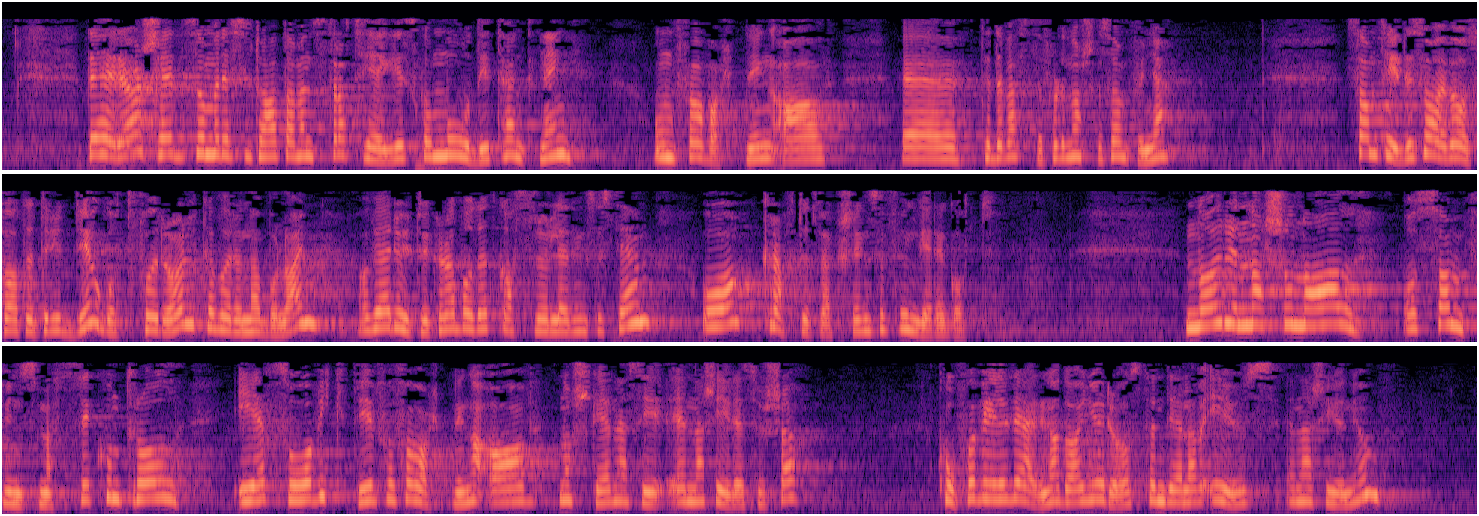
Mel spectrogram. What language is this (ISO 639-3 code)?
nob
